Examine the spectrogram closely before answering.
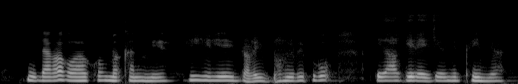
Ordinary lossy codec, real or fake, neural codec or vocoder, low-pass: none; fake; codec, 16 kHz in and 24 kHz out, 0.4 kbps, LongCat-Audio-Codec, four codebook decoder; 10.8 kHz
